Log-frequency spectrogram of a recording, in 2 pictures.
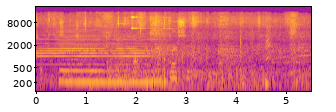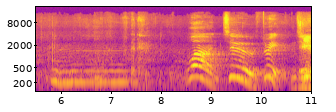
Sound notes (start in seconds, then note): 0.0 soft music; 5.8 group humming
